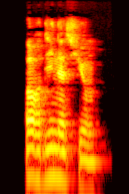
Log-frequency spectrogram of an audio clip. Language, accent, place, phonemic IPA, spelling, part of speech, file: French, France, Lyon, /ɔʁ.di.na.sjɔ̃/, ordination, noun, LL-Q150 (fra)-ordination.wav
- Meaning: ordination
